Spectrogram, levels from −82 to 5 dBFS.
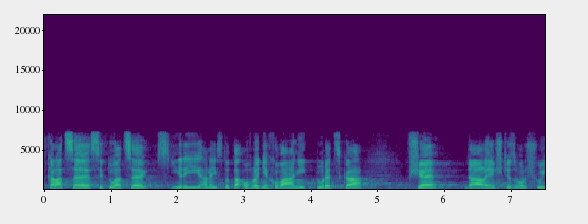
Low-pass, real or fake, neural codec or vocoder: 7.2 kHz; fake; codec, 16 kHz, 4 kbps, FreqCodec, larger model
